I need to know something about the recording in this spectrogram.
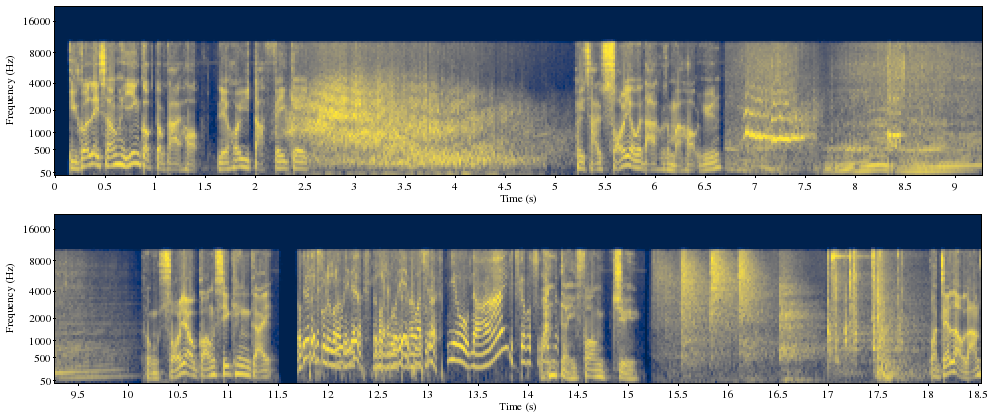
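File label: ZH Can General, Cantonese Chinese; GoLocalise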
